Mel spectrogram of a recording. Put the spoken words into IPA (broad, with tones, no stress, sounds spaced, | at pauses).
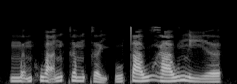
m ə̰˧˥ m h w a̰˧˥ n k ə˧ m k ə˧˩ j ʔ u˨˦ t̪ a˨˦ w ɣ a˨˦ w n i˧ ə̯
